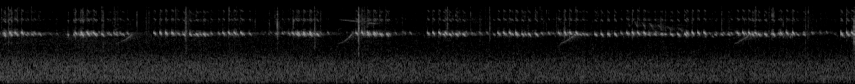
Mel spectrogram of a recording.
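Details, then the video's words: Crickets chirping in a nature recording made for relaxation: high, bright pulsed chirps in short bursts about twice a second, with faint clicks and brief downward sweeps behind them. "Bruit de Grillons"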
